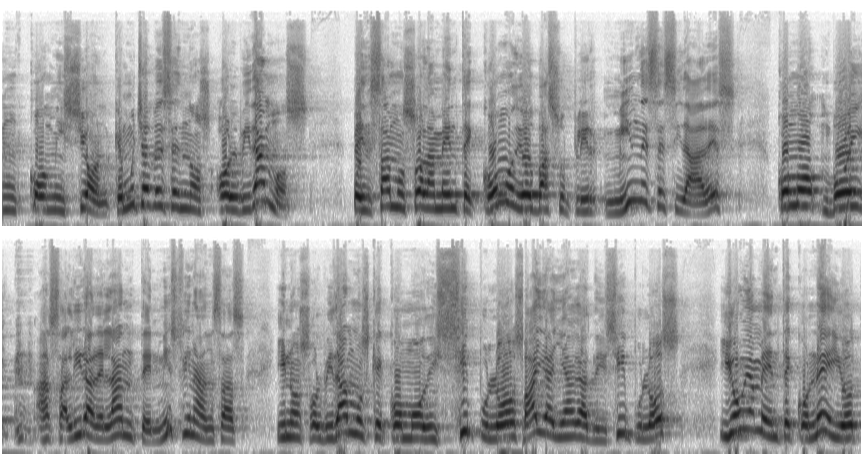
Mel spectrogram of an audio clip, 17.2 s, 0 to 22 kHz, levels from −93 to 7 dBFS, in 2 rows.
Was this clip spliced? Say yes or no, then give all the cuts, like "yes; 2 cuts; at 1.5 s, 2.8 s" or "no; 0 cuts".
yes; 1 cut; at 13.8 s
